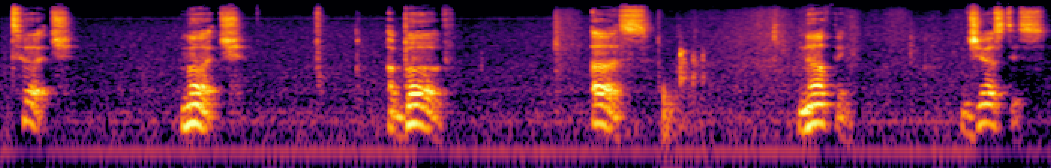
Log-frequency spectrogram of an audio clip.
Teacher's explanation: the short u employ the nasal cavity when producing this sound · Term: nasality of the Southern draw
